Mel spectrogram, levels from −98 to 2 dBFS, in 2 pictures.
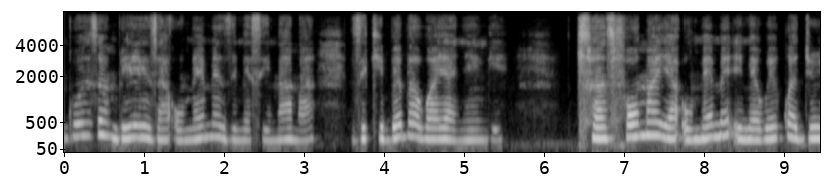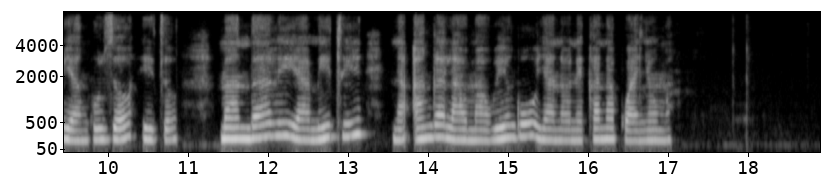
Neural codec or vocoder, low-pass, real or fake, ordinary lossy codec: codec, 16 kHz, 16 kbps, FreqCodec, smaller model; 7.2 kHz; fake; Opus, 64 kbps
